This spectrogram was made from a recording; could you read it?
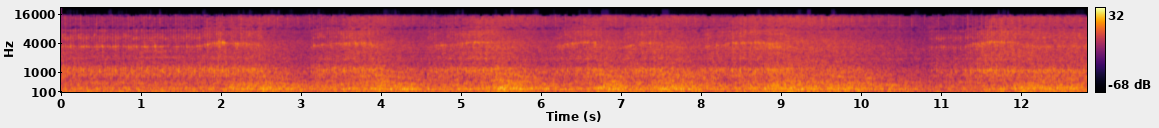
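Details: Volvo D13 truck diesel, valve clearance and injector adjustment job: steady, even idle with a gentle rhythmic chug and no sharp ticking or knocking; healthy idle.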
